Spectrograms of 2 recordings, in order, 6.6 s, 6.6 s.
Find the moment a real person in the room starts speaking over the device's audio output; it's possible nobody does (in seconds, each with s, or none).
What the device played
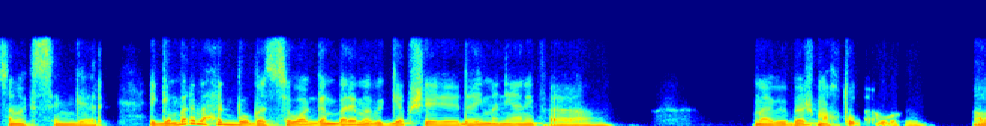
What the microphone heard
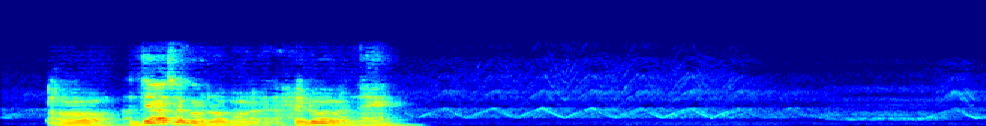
0.3 s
